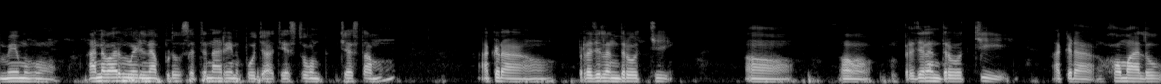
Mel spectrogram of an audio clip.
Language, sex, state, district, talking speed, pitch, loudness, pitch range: Telugu, male, Andhra Pradesh, Anantapur, 85 wpm, 140 Hz, -18 LUFS, 135-150 Hz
